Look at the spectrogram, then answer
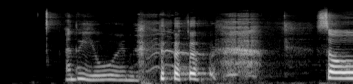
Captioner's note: laughter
